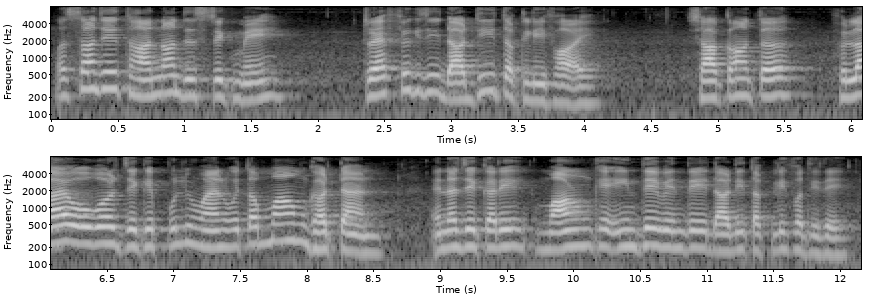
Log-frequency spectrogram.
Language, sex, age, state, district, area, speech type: Sindhi, female, 60+, Maharashtra, Thane, urban, spontaneous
